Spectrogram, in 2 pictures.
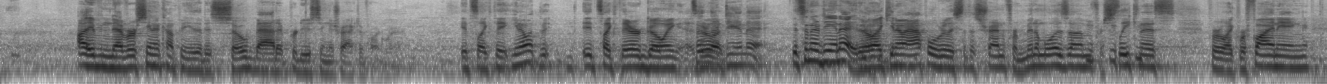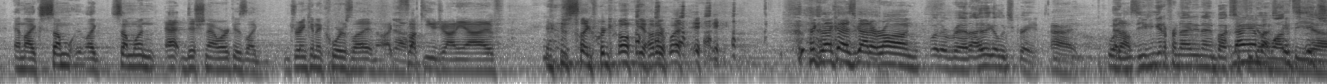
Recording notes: This year, we hosted The Vergecast Live at CES 2017 as a Twitter Live video show.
